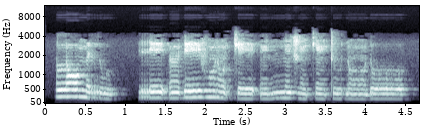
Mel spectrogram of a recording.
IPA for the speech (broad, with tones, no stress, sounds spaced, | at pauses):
lː ɔː˦ ŋ ə˨ r u˨ | r eː˨ ʔ ə̃ː˨ ɗ eː˦ v õ˦ ɾ õ˨ c eː˨ ʔ ẽ˨ nː ẽ˦ ɮ ẽ˨ c ẽ˨ t u˨ ɗ õː˨ ɗ oː˦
